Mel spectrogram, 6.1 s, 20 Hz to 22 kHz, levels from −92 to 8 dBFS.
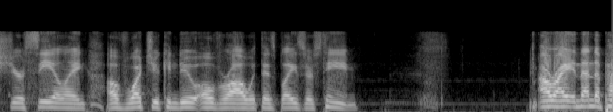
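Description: No faults are present in this speech clip; the G.722 wideband telephone coding at 48 kbit/s band-limits it at about 7.7 kHz with light coding hiss.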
